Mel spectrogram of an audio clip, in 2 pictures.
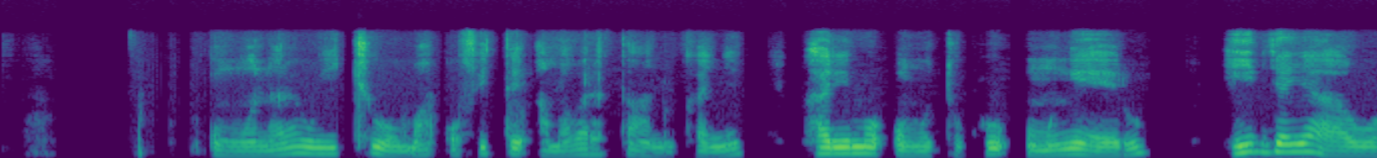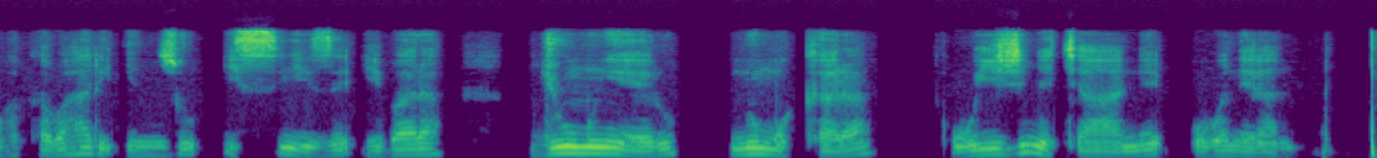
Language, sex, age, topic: Kinyarwanda, male, 18-24, government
